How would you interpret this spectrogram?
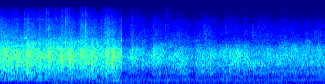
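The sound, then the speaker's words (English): A church audience claps steadily for a man being thanked. The applause is a dense, crackling wash, loud for the first couple of seconds, then drops to a softer, thinner patter that continues to the end. “Would you put your hands together and give him a huge, huge round of applause?”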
